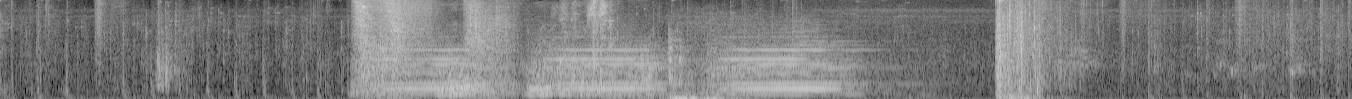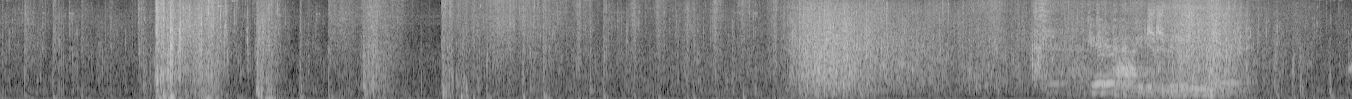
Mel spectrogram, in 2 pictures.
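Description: Footsteps patter quickly over wooden boards and grass.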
